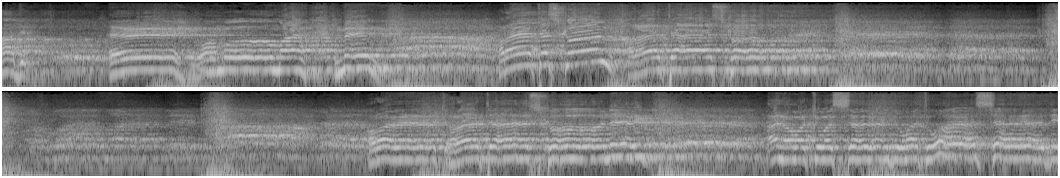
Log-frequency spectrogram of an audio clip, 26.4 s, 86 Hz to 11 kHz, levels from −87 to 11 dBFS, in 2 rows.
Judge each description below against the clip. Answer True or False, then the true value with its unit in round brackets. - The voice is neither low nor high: False (235 Hz)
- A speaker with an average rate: False (30 wpm)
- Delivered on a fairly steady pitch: True (2.0 semitones)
